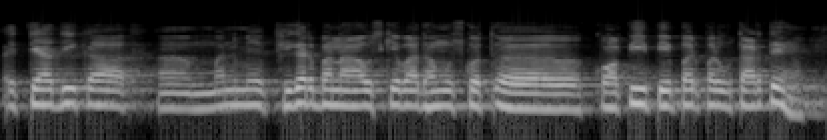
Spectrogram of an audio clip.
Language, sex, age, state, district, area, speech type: Hindi, male, 30-45, Bihar, Samastipur, urban, spontaneous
